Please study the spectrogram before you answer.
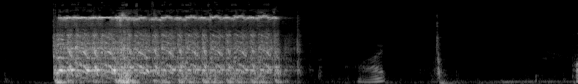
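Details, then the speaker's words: Kawasaki 1100 jet ski, low compression engine, fuel poured in carb, choke on, mismatched spark plugs, battery 13 volts: even cranking about four turns a second that dies off, barely catches once; starter suspected weak. "When it gets hot, it loses power because it sounds like it's just turning good to begin with and then it just kind of dies off."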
